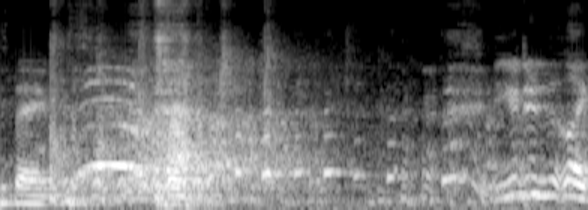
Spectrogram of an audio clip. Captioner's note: applause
